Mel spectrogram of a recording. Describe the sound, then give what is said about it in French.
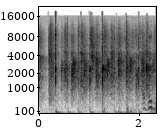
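A première S school class claps together to vote 'true', in quick, uneven bursts, with many sharp hand claps overlapping into a steady ripple of applause, while voices chatter faintly underneath. “Voilà, donc euh, euh, on passe au, vote de la classe de, de première s Donc ceux qui sont pour vrai, applaudissez.”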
